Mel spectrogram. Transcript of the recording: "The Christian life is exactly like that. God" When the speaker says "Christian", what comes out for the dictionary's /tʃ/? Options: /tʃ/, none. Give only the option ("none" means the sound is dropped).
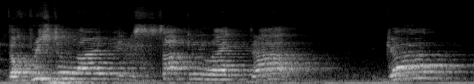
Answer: /tʃ/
